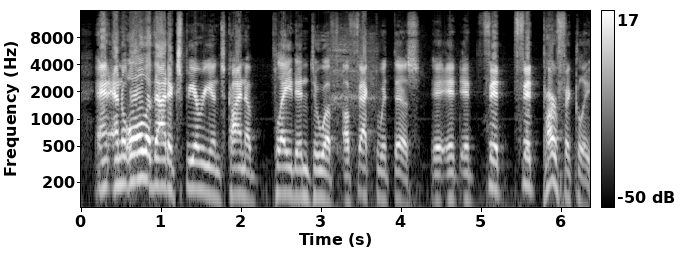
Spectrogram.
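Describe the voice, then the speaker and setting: A man with a New York accent, fairly high in pitch, bright and sharp in tone, with lively intonation, a moderate pace and hardly any pauses, on a very clean recording with a silent background and a dry, close sound free of echo. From Staten Island, New York. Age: 40s. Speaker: YouTube content creator. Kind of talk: casual interview chat.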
